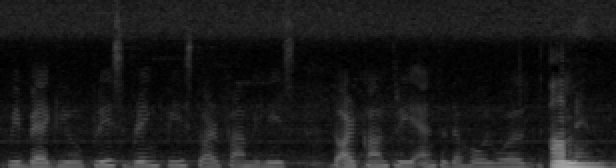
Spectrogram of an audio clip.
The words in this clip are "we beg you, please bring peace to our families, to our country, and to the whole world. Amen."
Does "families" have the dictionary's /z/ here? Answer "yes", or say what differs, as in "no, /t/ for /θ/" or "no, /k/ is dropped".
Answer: no, /s/ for /z/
